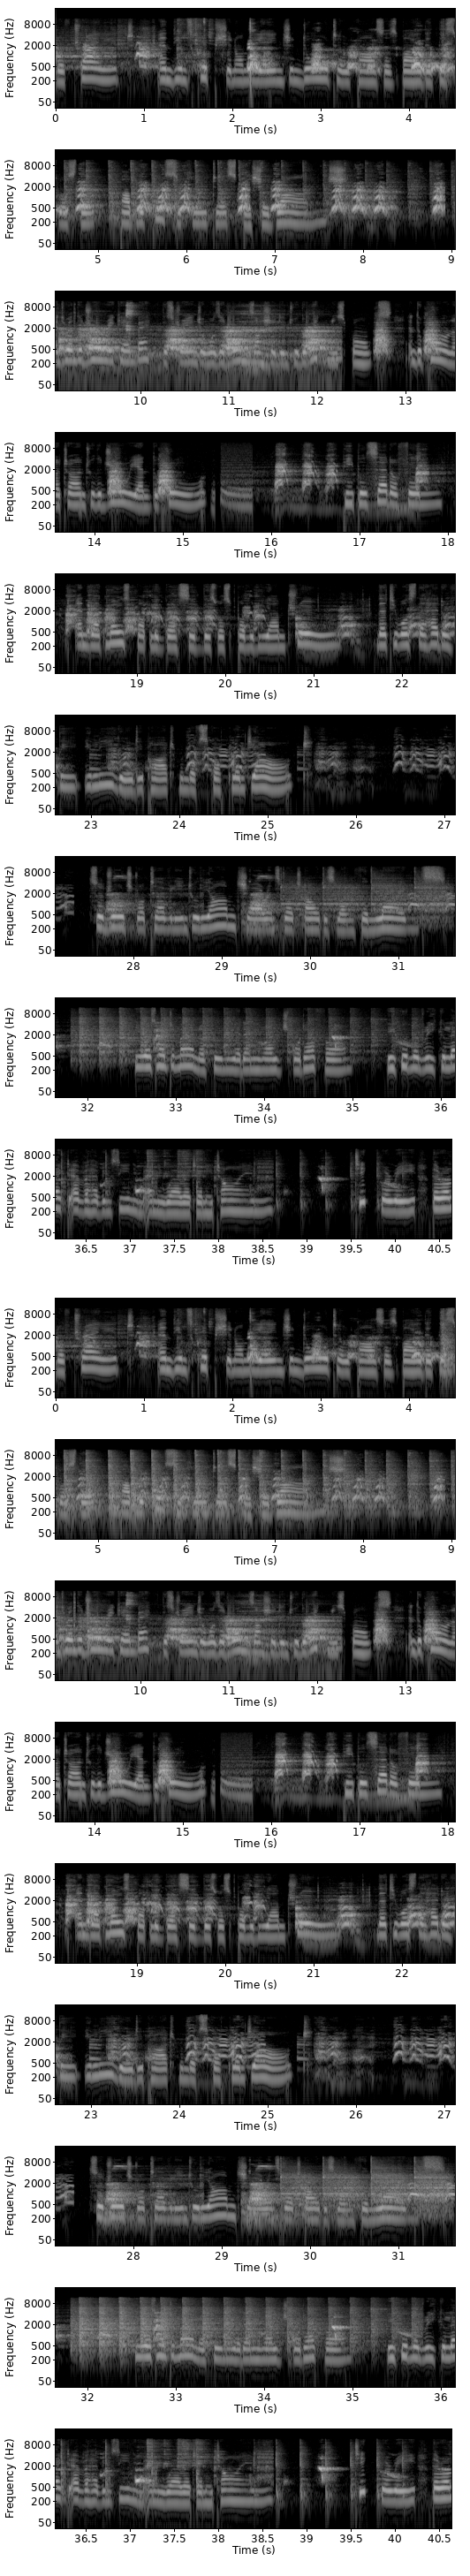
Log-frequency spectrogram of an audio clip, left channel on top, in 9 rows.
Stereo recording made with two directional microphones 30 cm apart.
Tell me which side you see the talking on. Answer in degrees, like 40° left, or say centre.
centre.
